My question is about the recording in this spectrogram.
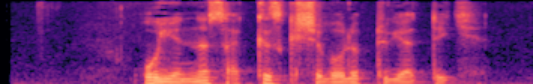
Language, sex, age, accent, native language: Uzbek, male, 19-29, Qashqadaryo, Uzbek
